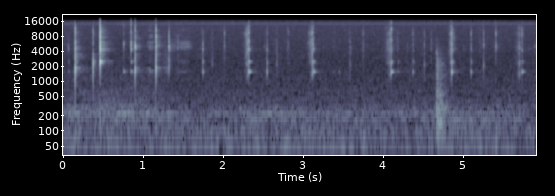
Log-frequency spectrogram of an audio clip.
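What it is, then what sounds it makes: Small glass jar with metal lid. Long nails tap irregularly on the sides and metal screw lid of a small, clear, apparently empty glass jar held in the hand. About ten quick, bright clicks with tones near 2.4 kHz die away almost instantly, and one longer brushing sound falls partway through against a quiet background.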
